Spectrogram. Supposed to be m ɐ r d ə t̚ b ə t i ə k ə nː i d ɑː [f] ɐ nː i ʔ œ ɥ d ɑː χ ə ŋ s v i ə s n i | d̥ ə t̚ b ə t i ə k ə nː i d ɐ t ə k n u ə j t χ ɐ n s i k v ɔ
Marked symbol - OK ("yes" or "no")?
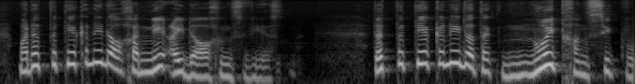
no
